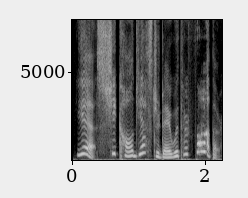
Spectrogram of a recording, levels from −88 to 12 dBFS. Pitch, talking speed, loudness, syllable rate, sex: 305 Hz, 185 wpm, -16 LUFS, 6.2 syllables/s, female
